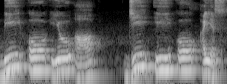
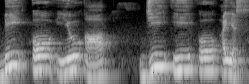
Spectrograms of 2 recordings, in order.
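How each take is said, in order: No difference in how they are said.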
